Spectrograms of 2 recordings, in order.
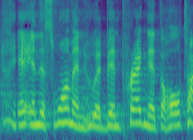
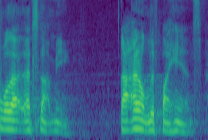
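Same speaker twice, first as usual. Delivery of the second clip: low, soft mock objection; reluctant churchgoer; 7 semitones lower, 6 dB quieter than usual. Churchgoer refusing to lift hands, voiced low and reluctant. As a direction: mumble it low, imitating a reluctant worshipper. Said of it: "some of you going".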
